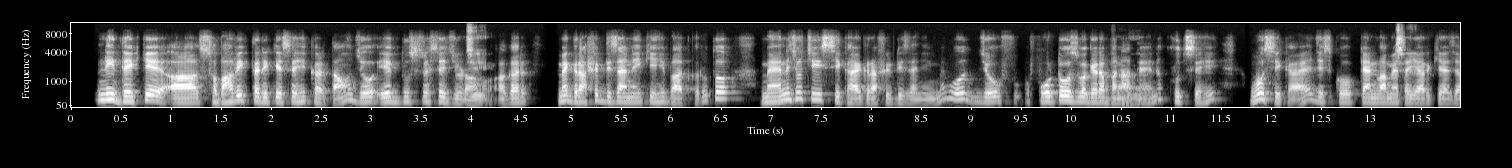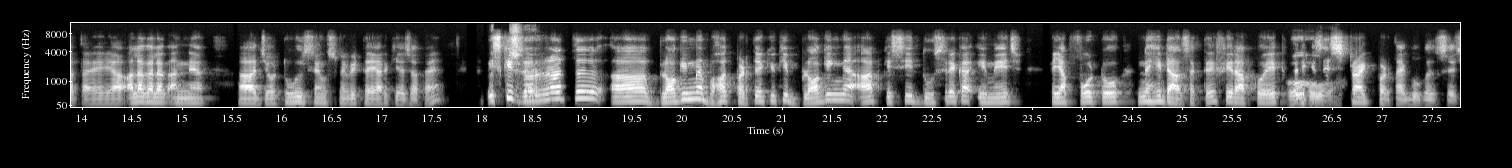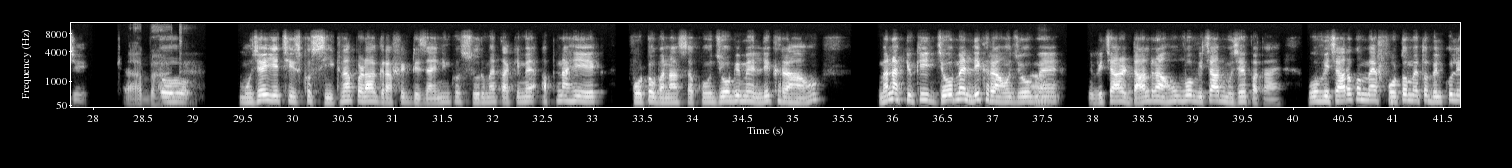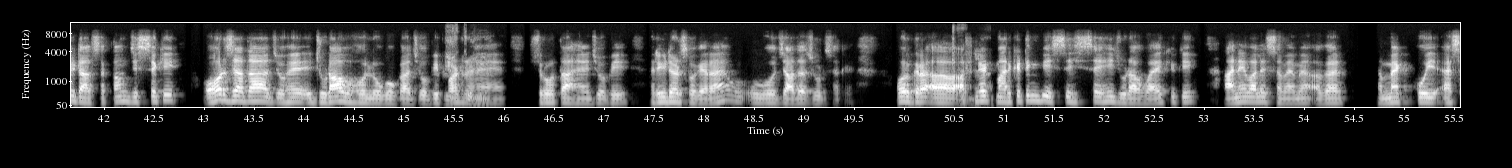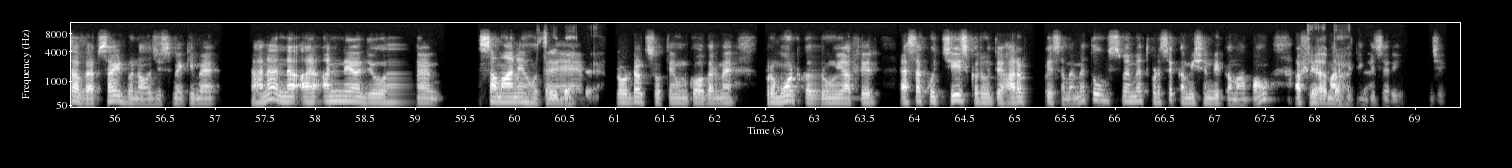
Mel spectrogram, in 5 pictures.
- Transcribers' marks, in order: in English: "ग्राफ़िक डिज़ाइनिंग"; in English: "ग्राफ़िक डिज़ाइनिंग"; in English: "कैनवा"; in English: "टूल्स"; in English: "ब्लॉगिंग"; in English: "ब्लॉगिंग"; in English: "इमेज"; in English: "स्ट्राइक"; in English: "ग्राफ़िक डिज़ाइनिंग"; in English: "रीडर्स"; in English: "एफ़िलिएट मार्केटिंग"; in English: "वेबसाइट"; in English: "प्रोडक्ट्स"; in English: "प्रमोट"; in English: "कमीशन"; in English: "एफ़िलिएट मार्केटिंग"
- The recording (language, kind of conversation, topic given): Hindi, podcast, ऑनलाइन सीखने से आपकी पढ़ाई या कौशल में क्या बदलाव आया है?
